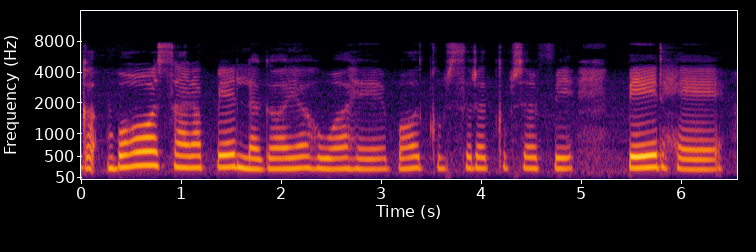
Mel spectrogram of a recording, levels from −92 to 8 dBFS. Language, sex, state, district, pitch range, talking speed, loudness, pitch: Hindi, female, Tripura, Dhalai, 230-255 Hz, 110 wpm, -15 LUFS, 235 Hz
